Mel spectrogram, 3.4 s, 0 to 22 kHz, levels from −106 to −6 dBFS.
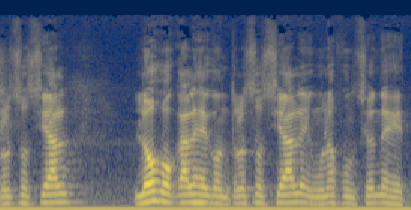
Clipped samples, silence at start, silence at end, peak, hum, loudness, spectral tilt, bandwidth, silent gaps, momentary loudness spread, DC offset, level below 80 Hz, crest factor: under 0.1%; 0 s; 0 s; -2 dBFS; none; -24 LUFS; -6 dB/octave; 15.5 kHz; none; 12 LU; 4%; -56 dBFS; 22 dB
